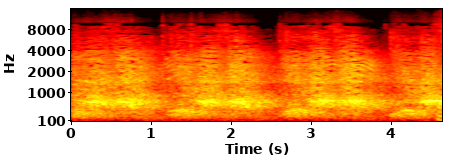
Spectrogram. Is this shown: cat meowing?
no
